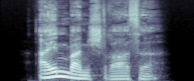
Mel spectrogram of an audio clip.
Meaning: one-way street
- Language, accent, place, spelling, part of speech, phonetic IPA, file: German, Germany, Berlin, Einbahnstraße, noun, [ˈaɪ̯nbaːnˌʃtʁaːsə], De-Einbahnstraße.ogg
